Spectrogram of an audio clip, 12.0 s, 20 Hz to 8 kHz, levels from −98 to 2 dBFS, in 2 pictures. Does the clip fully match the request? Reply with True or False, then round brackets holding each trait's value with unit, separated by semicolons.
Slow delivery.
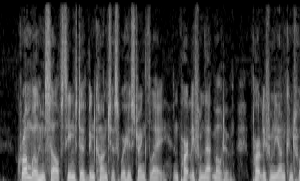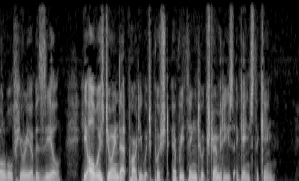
False (190 wpm)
